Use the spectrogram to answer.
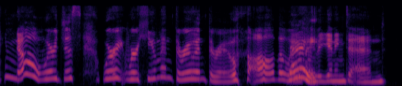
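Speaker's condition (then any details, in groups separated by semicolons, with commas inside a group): No condition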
